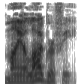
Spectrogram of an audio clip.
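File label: "myelography", British English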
